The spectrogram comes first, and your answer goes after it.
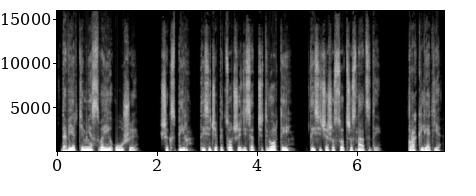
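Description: A man's voice: a little high, animated, moderate pace, slightly rough, dry recording, clean studio sound. A man voicing a flamboyant, hot-tempered rich showman who talks pompously and bellows. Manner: bombastic, shouting.

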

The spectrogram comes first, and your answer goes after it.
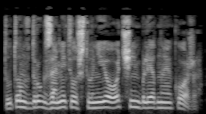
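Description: A man narrating an audiobook in an expressive, animated reading style. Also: mid-range voice, moderate pace, dry recording, studio quality.

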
